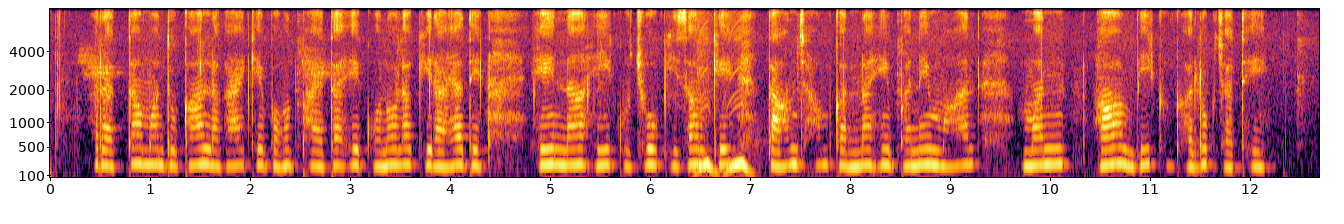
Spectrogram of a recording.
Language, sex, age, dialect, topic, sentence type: Chhattisgarhi, female, 18-24, Western/Budati/Khatahi, agriculture, statement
